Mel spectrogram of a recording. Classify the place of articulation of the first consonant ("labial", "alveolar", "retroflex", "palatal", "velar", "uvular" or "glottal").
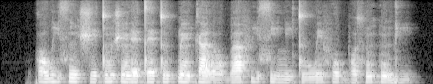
velar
